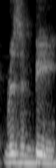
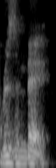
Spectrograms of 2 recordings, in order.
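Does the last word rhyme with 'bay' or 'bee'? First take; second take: bee; bay. First: The last word is said like 'bee'. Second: The last word is said like 'bay'. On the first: The speaker calls it right. "they pronounce it B" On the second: The speaker calls it wrong. "not Risen Bay"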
